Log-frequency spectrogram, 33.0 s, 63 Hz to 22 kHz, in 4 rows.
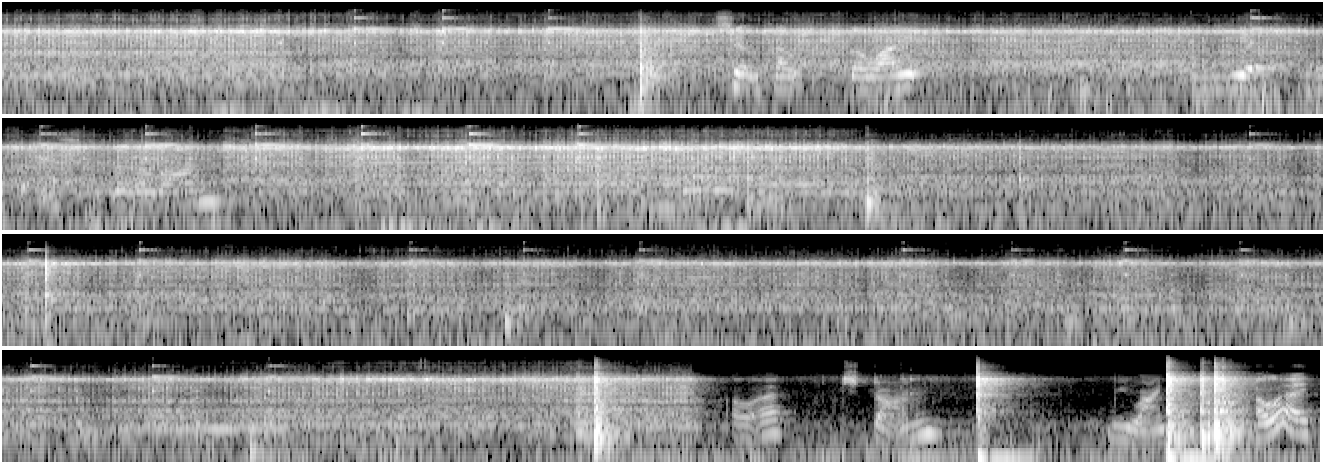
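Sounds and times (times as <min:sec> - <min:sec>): alarm box mechanism ticking and whirring: 0:00.0 - 0:29.2
steady high-pitched tone: 0:07.4 - 0:14.3.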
